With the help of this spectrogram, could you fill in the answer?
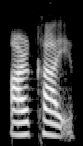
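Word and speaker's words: archive: the stressed syllable the सी एच हैज अ क sound the ivy sounds like आव एज in live so the right pronunciation is आर्काइव I hope ये topic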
